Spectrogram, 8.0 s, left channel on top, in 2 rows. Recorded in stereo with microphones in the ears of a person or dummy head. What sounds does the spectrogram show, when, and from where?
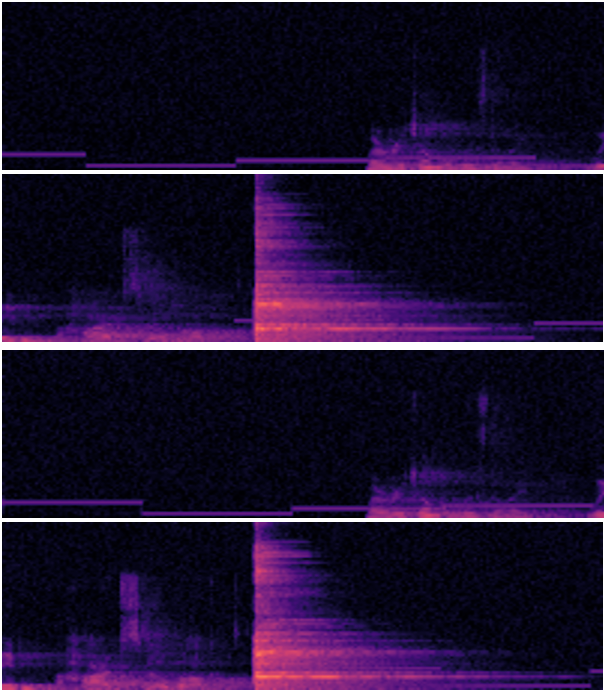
2.4 s a woman speaking: 5° left (ahead or behind), 1.0 m; by 4.3 s 50° right (ahead or behind), 1.0 m
4.4 s a woman speaking: 70° right (ahead or behind), 1.5 m
5.7 s hammering: 40° right (ahead or behind), 2.5 m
